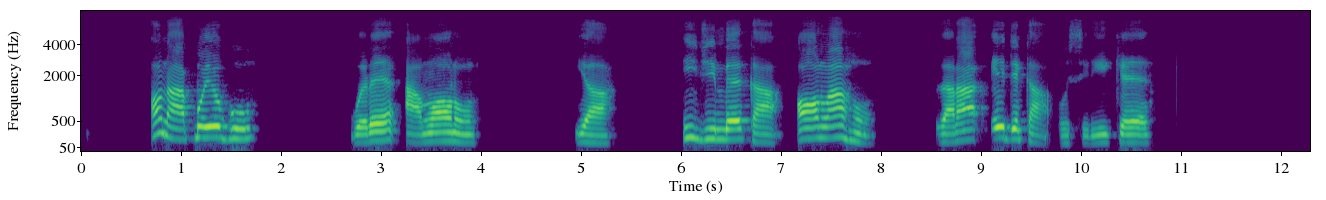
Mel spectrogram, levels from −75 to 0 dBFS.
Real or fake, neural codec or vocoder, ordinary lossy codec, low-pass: fake; codec, 16 kHz, 2 kbps, X-Codec, HuBERT features, trained on balanced general audio; Opus, 64 kbps; 7.2 kHz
